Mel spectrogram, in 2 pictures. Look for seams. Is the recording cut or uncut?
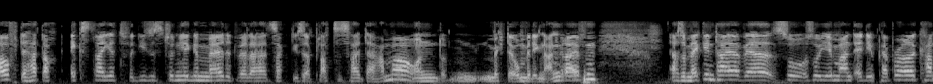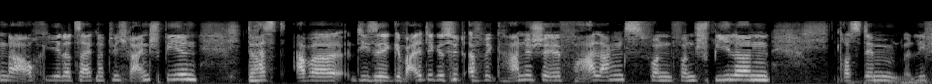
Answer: cut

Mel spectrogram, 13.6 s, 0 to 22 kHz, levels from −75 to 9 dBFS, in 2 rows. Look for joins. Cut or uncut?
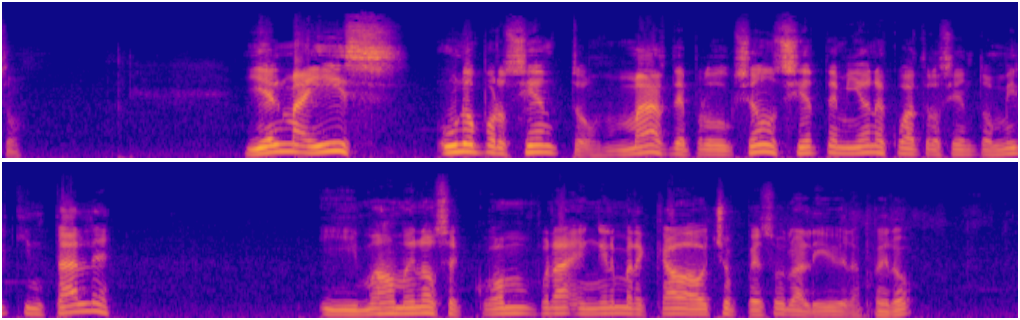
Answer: uncut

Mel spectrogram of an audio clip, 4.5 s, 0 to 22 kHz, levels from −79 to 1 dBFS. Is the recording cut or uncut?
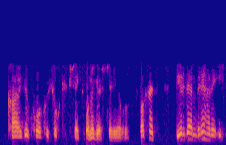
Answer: cut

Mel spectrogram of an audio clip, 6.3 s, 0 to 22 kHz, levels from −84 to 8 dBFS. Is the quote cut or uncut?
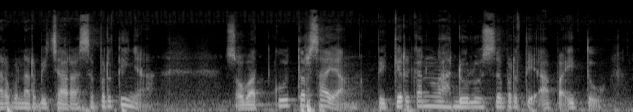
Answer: uncut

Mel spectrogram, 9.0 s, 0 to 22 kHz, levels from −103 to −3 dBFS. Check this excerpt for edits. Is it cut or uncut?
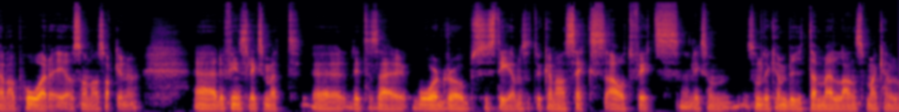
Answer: uncut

